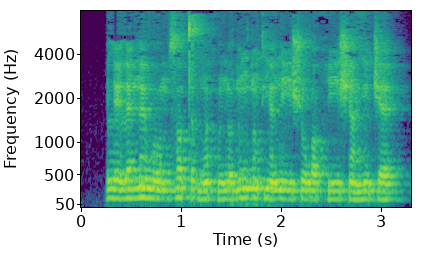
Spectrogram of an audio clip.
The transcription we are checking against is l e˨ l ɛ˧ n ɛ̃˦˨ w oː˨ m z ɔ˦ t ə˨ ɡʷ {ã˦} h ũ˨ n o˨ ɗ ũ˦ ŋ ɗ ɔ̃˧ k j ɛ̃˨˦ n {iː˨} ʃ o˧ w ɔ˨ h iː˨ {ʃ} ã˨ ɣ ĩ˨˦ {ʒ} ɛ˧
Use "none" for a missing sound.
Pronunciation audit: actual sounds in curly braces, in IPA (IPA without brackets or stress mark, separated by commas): ã˧, iː˨, ʃ, t͡ʃ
